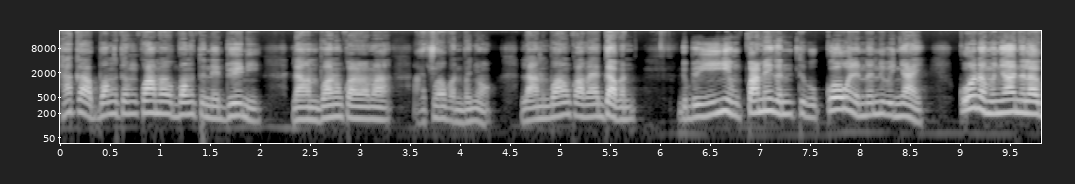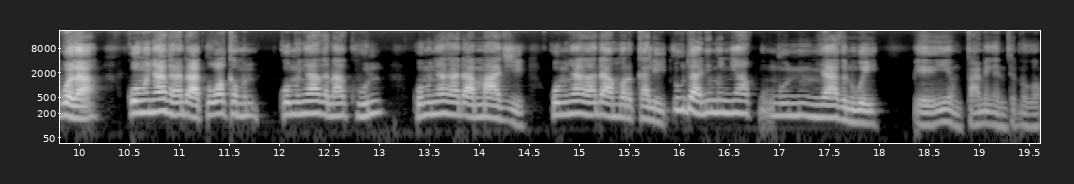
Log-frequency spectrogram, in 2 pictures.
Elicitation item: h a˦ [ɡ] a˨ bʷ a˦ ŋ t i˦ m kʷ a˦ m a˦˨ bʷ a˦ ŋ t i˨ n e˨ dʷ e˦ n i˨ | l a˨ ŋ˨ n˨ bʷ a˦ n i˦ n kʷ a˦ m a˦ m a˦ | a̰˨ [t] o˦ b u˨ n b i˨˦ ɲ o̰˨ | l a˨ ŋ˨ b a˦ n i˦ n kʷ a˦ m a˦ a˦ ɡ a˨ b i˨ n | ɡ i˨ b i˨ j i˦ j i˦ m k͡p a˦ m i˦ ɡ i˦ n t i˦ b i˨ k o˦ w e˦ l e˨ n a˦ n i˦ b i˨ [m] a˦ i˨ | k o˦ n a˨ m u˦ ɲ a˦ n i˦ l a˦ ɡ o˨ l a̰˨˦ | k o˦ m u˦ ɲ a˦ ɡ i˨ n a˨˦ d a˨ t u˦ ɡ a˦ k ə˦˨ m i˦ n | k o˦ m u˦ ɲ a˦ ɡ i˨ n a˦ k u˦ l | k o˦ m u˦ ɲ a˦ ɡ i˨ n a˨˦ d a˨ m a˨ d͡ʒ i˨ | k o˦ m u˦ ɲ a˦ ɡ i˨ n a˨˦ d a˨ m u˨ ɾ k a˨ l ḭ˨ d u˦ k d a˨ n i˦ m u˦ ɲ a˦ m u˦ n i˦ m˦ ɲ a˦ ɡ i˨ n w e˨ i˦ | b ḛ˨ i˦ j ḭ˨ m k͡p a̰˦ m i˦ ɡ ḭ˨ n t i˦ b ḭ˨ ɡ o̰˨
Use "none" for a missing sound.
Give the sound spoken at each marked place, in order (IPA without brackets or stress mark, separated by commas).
k, t͡ʃ, ɲ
